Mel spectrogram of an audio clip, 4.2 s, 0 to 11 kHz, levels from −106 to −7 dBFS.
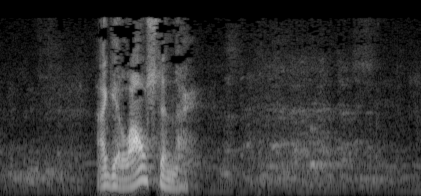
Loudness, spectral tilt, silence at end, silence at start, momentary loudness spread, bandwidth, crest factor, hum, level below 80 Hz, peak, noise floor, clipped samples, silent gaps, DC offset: -37 LUFS; -3.5 dB/octave; 0.95 s; 0.95 s; 28 LU; 8.4 kHz; 24 dB; none; -80 dBFS; -18 dBFS; -68 dBFS; under 0.1%; none; under 0.1%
